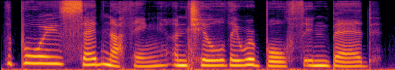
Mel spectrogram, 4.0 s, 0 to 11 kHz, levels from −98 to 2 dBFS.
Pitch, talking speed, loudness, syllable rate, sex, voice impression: 245 Hz, 150 wpm, -15 LUFS, 3.4 syllables/s, female, feminine, young, clear, very cute, slightly friendly, slightly lively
